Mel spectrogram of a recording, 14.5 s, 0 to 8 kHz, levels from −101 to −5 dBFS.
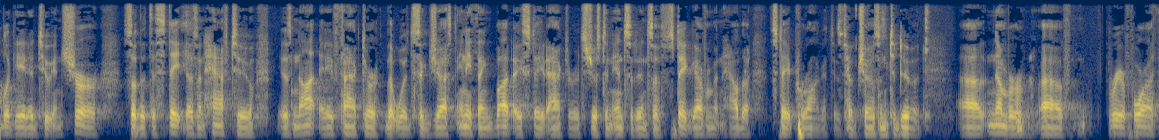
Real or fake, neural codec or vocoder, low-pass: real; none; 7.2 kHz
